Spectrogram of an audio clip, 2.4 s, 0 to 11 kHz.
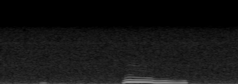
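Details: Autumn evening at a Latvian eagle-owl nest, 1 October 2017, the owl visiting and scraping the nest bowl: a faint low note, then a single deep, even hoot that sags in pitch near its end, as a territory call.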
